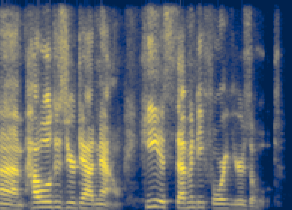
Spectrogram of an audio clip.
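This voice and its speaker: A woman's voice: lowish voice, unhurried, sharp tone. A middle-aged woman chatting casually on a live stream, reading viewer comments aloud and rambling through her answers. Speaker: vlogger answering live chat.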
